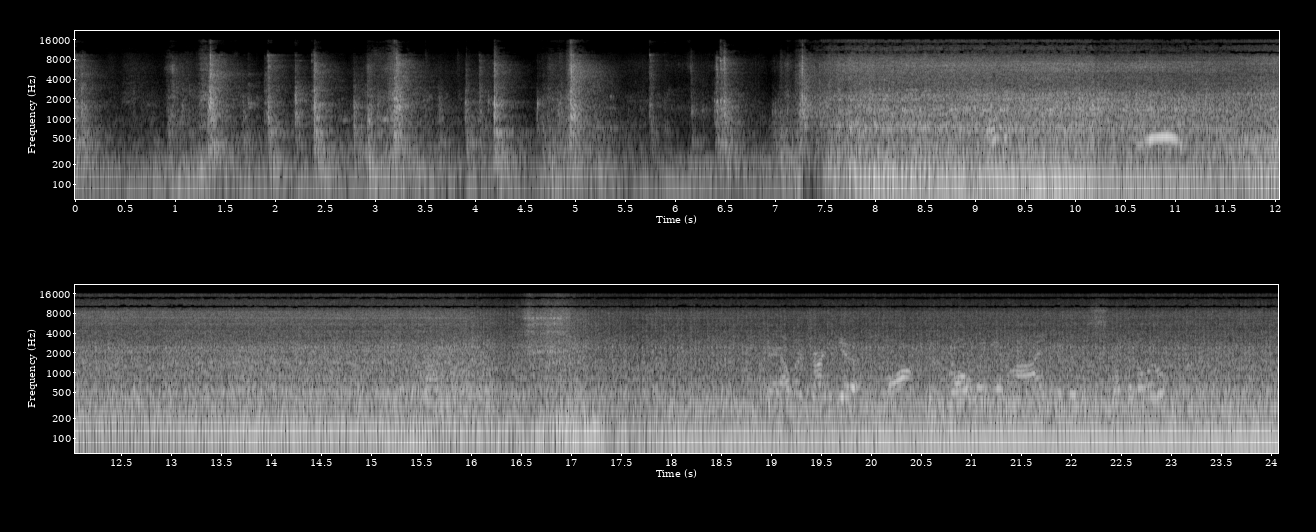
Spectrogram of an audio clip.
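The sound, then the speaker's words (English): A car engine on a dyno with its wheels free, timing retarded and a little throttle applied, cranks in a run of sharp repeated pulses for several seconds, then catches and settles into a loud, steady idle. “You gotta retard the timing, you gotta put a little throttle in it. Good thing is it's on the dyno, so the wheels are free.”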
